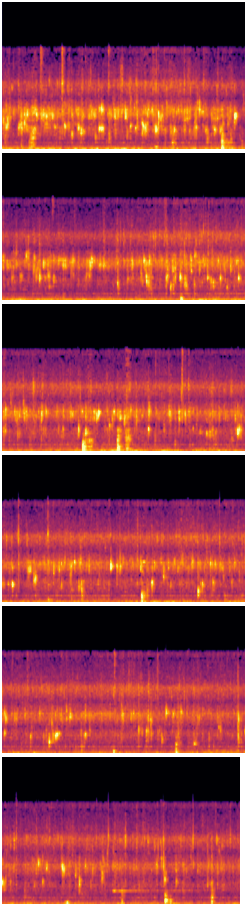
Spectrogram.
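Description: Chopped onion and garlic sautéing in hot oil in a pot: a steady sizzling hiss with scattered small crackles.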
